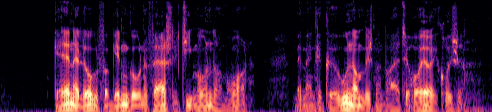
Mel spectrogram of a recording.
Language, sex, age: Danish, male, 64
